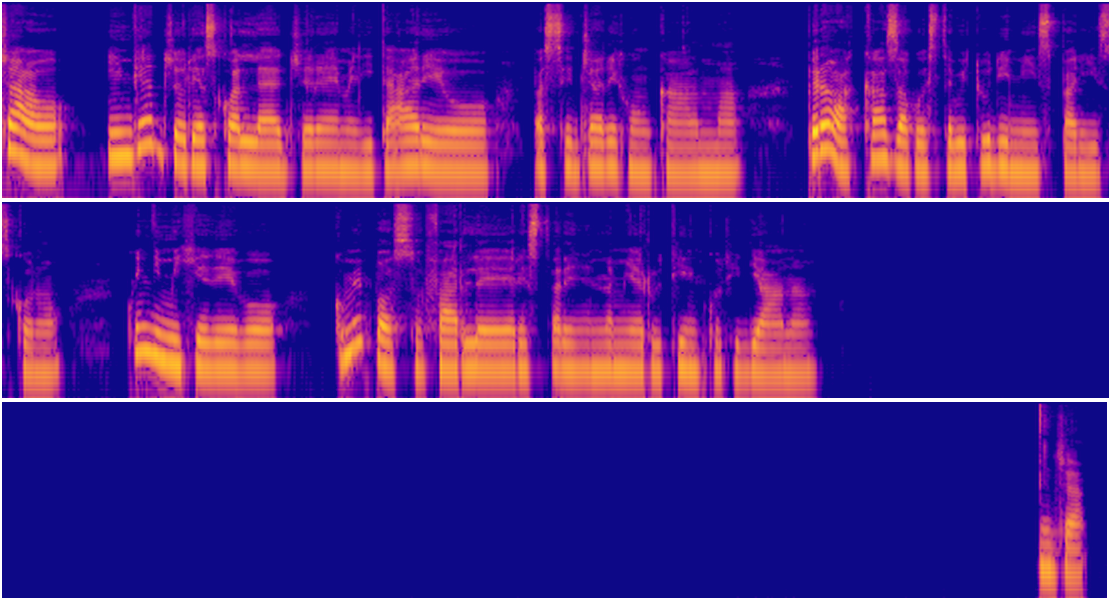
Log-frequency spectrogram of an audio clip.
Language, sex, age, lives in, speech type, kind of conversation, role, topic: Italian, female, 25-29, Italy, read, expert-assistant, asker, Quali abitudini posso sviluppare durante i viaggi per migliorare la mia produttività e il mio benessere anche una volta tornato a casa?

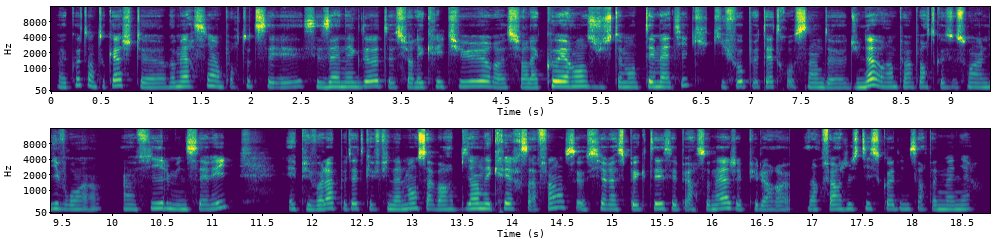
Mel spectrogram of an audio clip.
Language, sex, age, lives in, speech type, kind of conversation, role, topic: French, female, 25-29, France, conversation, podcast, host, Comment concevoir une fin satisfaisante sans tout expliquer ?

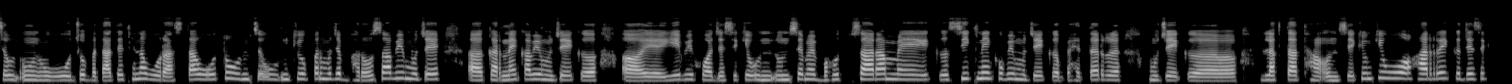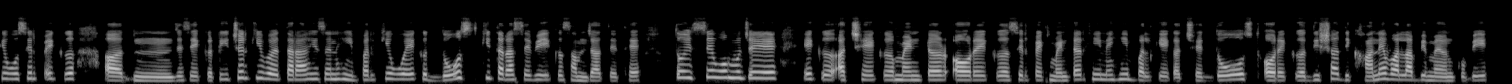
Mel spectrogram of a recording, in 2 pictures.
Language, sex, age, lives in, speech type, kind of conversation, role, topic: Hindi, female, 40-44, India, conversation, podcast, guest, आपने अपना पहला मेंटर कैसे ढूँढा?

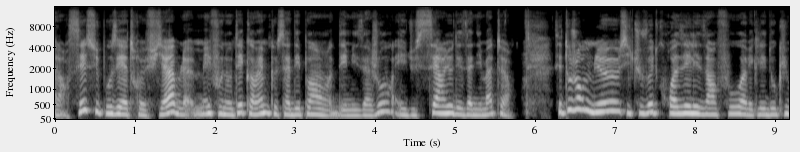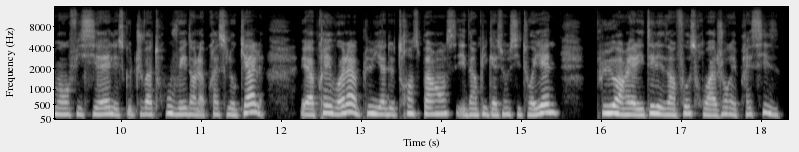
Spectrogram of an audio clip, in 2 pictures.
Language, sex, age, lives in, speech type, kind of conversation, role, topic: French, female, 30-34, France, read, expert-assistant, expert, Que peut-on observer dans son quartier ou sa ville qui montre si le système politique marche ou non pour les habitants ?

